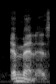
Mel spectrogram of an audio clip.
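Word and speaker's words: Jiménez: Jimenez. It's an H. Jimenez. No, it's spelled X, but it's pronounced H.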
